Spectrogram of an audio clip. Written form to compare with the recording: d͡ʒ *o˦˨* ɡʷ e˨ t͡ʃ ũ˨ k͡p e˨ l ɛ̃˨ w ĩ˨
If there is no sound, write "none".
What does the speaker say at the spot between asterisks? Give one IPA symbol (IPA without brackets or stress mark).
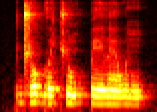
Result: o˧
